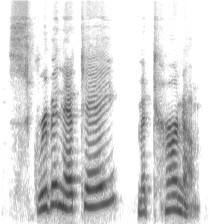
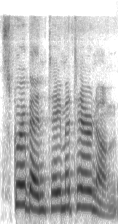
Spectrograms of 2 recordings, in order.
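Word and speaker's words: Scribere Maternum: and September's sponsor is Scribinete Maternum. And I'm going to correct your pronunciation now. Scribente maternum. It is Latin writing mother.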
